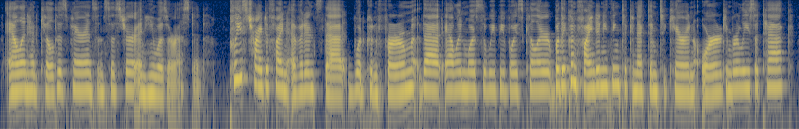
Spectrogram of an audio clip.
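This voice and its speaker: A woman hosting a true crime channel, narrating in a casual, conversational way with personal asides. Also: on the high side.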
